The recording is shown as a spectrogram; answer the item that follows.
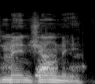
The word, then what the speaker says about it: Mangione: Give people your take on uh Luigi Manion, I think is the way he pronounces it. I would pronounce it as man, but I think he pronounces it as Manoni.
